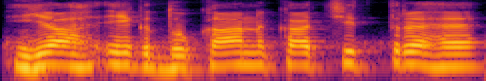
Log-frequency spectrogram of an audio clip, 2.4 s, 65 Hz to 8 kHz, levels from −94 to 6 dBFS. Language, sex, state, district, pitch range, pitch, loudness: Hindi, male, Jharkhand, Deoghar, 160-180 Hz, 175 Hz, -14 LUFS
